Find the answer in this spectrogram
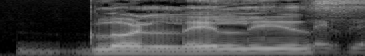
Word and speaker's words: Glorelys: Glorelys.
